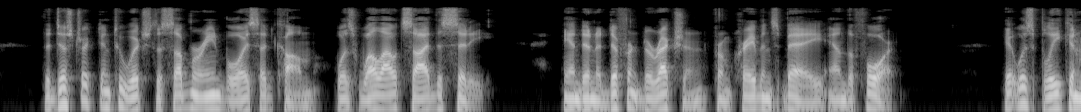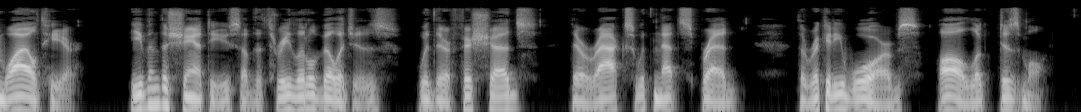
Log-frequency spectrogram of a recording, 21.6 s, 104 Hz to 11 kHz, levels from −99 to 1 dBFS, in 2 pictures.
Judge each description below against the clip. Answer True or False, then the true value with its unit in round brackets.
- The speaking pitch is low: True (95 Hz)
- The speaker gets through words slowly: False (155 wpm)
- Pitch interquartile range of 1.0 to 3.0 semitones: False (3.6 semitones)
